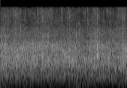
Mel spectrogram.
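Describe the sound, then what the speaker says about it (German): A church congregation gives a big round of applause, a dense, steady wash of clapping heard throughout, moderately distant and without talk. "Lasst uns Uta nochmal einen großen Applaus geben."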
